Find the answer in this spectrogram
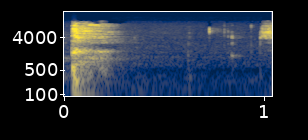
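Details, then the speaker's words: Single short, dry cough from an adult podcaster who says it is a throat tickle, followed by faint small noises. "I should go because I'm now I'm coughing and you don't want to hear that so I'll see you all next time bye"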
